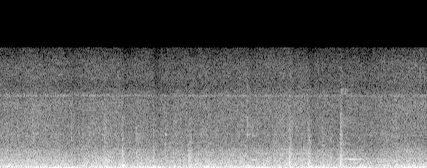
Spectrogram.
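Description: Open passenger carriage of a miniature park railway rolling along the track: a steady low rumble with irregular clicks of the wheels over the rail joints.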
